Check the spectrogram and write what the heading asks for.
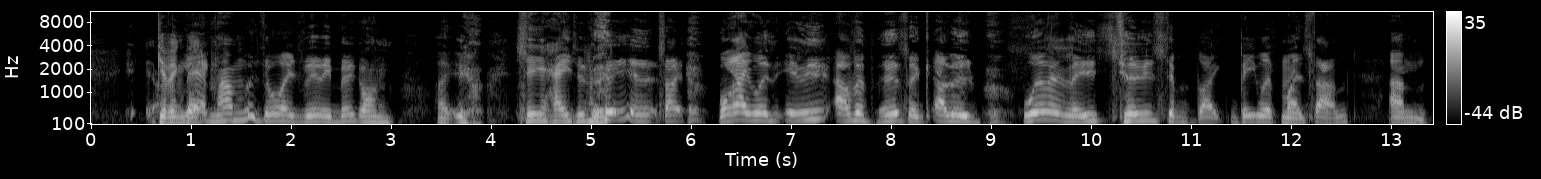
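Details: Adult man with cerebral palsy since birth; at birth his parents were told he would never walk or talk, and he had intensive therapy from birth to age six for walking and talking; dysarthria (cerebral palsy).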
